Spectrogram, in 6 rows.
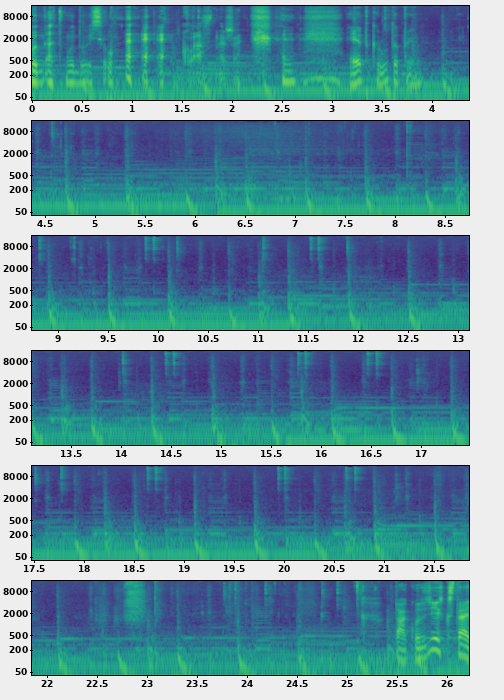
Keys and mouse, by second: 0.0-26.2 typing, 1.3 shift+middle click, 1.7 middle click, 3.2 middle click, 4.5-9.0 middle drag, 10.2-11.5 middle drag, 11.5 click, 12.0-14.1 middle drag, 16.4 click, 17.5 middle click, 23.8 middle click, 24.7 shift+middle click, 25.1-26.2 middle drag.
